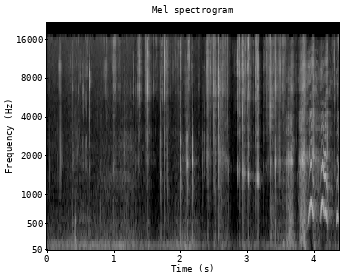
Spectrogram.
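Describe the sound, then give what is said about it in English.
Loud crunching as someone bites into a crispy pork rind snout and chews, with a string of irregular crackly snaps over a few seconds and no talking. “what a satisfying crunch down. Oh, that's just like I got pork rind.”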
